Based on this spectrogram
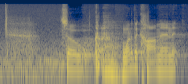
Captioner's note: clears throat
